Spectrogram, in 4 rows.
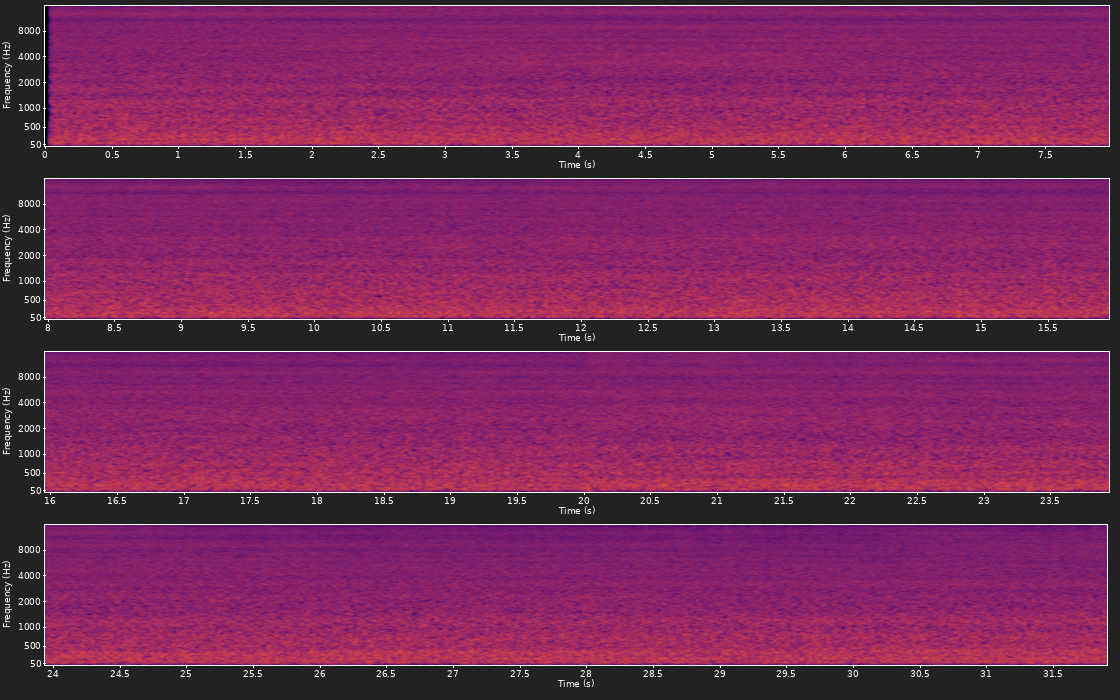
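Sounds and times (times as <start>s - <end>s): waterfall pouring into pool: 0.1s - 31.9s.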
